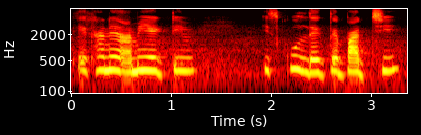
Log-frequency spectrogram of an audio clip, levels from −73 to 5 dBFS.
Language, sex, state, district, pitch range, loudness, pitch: Bengali, female, West Bengal, Cooch Behar, 290-310 Hz, -17 LUFS, 300 Hz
